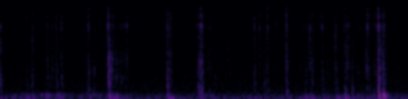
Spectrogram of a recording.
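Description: Long acrylic nails and fingertips type on the plastic keys of a solid black ThinkPad laptop keyboard. Quick, irregular bright clicks and taps are heard over soft low thumps, each sound dying away almost instantly.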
